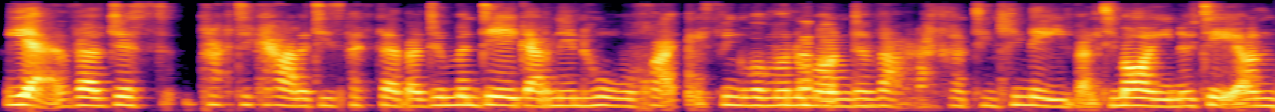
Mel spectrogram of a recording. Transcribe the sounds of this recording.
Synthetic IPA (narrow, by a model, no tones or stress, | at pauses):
jɛvɛlˠd͡ʒəstpʰraktɪkʰalˠətʰispʰɛθɛvɛldɪməndeːɡarnɪnɦuːχwa̰jθvinɡʊvɔmanunmɔndənva̰ːχatʰiːnɬʰinejdvɛ̰lˠtʰiːmɔjnʊtʰḭːɔ̰n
